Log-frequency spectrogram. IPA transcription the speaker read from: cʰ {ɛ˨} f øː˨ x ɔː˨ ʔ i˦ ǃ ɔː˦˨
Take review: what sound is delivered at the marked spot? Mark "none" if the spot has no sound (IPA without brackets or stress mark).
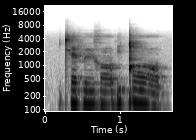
ɛ˨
